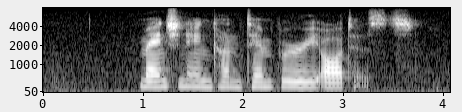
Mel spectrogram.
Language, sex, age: English, female, 19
